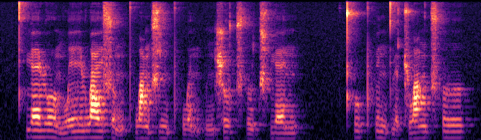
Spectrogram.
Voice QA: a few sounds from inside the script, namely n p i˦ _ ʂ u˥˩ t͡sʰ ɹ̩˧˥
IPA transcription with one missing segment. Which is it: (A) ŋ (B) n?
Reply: A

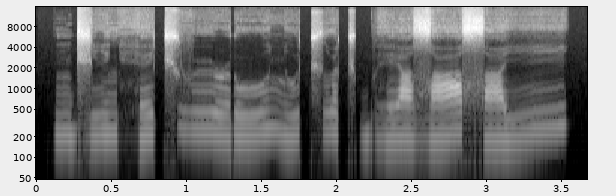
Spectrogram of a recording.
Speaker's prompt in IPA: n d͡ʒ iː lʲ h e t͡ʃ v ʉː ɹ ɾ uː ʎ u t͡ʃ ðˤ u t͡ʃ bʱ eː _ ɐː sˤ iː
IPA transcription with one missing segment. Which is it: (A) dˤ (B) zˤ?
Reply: B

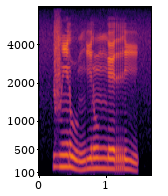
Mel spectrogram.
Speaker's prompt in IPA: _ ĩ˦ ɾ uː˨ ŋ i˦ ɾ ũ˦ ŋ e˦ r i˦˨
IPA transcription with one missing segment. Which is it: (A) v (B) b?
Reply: A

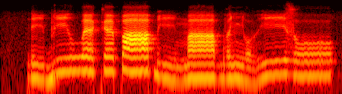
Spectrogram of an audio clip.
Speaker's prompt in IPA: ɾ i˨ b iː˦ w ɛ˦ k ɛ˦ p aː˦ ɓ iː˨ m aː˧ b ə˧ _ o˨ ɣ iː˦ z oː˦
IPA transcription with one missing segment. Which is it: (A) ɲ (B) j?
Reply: A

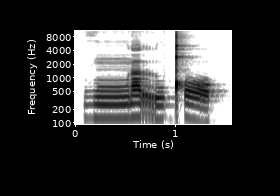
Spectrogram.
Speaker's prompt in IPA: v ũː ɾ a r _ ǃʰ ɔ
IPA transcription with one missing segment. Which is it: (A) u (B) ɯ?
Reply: A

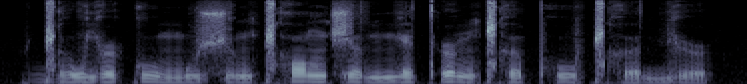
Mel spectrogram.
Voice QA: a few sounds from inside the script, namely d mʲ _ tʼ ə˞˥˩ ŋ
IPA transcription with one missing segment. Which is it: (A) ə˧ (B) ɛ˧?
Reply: B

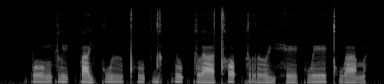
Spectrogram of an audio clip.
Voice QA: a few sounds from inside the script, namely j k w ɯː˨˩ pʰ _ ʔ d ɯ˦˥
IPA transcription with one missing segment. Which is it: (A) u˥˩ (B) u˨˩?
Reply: B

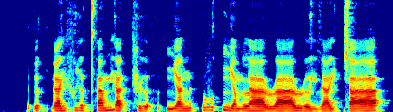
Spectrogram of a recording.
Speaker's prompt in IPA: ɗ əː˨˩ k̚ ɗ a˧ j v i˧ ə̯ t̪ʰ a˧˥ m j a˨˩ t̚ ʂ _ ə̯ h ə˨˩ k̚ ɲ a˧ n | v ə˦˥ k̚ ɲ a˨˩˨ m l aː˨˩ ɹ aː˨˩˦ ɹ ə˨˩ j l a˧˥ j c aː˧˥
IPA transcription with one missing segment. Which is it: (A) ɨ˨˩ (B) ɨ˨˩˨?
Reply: B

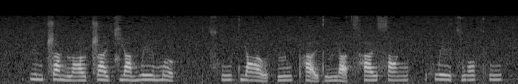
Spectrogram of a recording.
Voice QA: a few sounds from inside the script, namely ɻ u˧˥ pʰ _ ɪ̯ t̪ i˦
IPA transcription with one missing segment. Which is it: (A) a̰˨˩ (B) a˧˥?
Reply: A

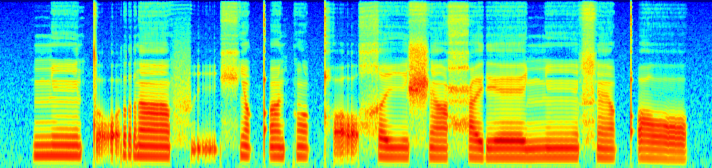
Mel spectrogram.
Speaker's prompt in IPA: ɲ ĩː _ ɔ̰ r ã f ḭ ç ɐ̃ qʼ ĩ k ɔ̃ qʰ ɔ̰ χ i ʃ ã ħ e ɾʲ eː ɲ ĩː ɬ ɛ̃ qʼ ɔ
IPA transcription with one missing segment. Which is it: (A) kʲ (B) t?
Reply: B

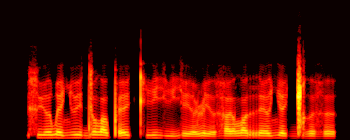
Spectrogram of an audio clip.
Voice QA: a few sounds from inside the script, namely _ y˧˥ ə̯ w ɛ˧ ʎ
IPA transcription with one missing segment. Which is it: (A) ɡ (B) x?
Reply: B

